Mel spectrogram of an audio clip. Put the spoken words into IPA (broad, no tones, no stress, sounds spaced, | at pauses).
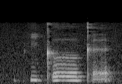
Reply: pʰ i kʼ ɤː kʼ ɛ̰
